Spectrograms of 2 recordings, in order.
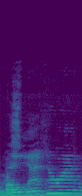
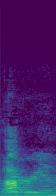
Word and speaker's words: alizarin: or quinacridone people yeah alizarin like slytherin not algerian like aryan all right so that's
